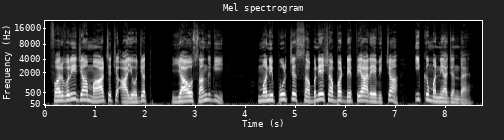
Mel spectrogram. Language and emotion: Dogri, neutral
